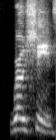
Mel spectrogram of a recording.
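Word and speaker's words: Róisín: But yeah, if you like Roseanne, how do you pronounce her name? Roseanne Murphy? Roisin.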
